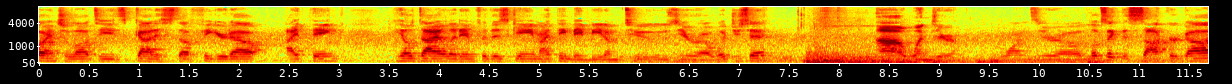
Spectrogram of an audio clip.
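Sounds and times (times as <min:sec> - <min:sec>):
speech: 0:00.0 - 0:07.8, 0:08.4 - 0:11.6
thunder: 0:07.3 - 0:11.4.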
